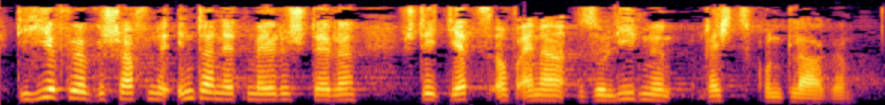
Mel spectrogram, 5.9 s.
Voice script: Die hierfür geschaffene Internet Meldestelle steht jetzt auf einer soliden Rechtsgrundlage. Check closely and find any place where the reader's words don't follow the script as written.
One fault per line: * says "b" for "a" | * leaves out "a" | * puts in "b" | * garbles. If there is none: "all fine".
all fine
